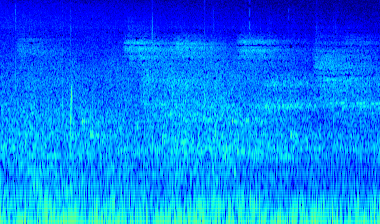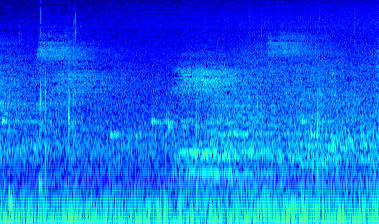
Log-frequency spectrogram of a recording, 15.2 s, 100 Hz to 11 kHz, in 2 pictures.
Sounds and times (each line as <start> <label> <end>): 0.0 Water 15.1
